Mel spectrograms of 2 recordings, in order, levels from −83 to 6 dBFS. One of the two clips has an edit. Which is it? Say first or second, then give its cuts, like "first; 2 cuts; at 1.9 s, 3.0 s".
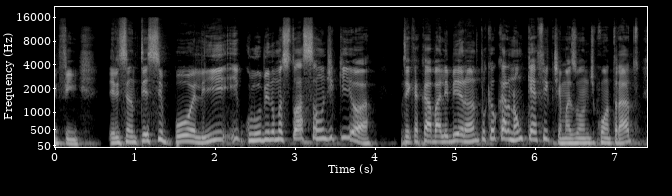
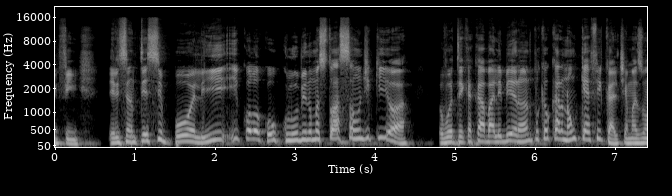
first; 3 cuts; at 2.3 s, 4.3 s, 6.2 s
